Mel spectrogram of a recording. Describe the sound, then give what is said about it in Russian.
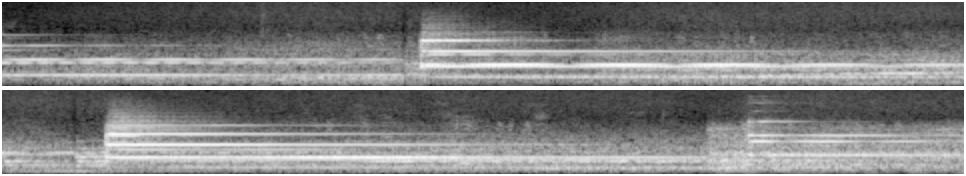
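The bells of Gethsemane ring out in a slow, uneven sequence of strikes, each one blooming into a rich, sustained hum that overlaps the next. The tolling is fairly loud and steady, with no voices. “Звучат гефсиманские колокола.”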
